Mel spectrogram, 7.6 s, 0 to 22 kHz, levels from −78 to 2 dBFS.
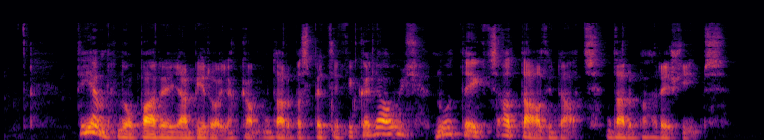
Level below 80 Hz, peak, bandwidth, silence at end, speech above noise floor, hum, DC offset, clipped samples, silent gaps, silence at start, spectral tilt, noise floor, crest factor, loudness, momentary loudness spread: -40 dBFS; -2 dBFS; 11.5 kHz; 0.4 s; 26 dB; none; under 0.1%; under 0.1%; none; 0.3 s; -5 dB/octave; -50 dBFS; 22 dB; -25 LUFS; 11 LU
